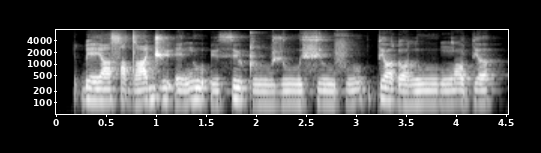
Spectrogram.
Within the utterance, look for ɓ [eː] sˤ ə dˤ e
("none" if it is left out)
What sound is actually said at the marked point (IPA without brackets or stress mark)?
eː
